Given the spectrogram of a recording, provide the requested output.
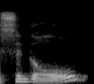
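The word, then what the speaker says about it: סגול: And 3 dots gives you the sagol, which is eh.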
